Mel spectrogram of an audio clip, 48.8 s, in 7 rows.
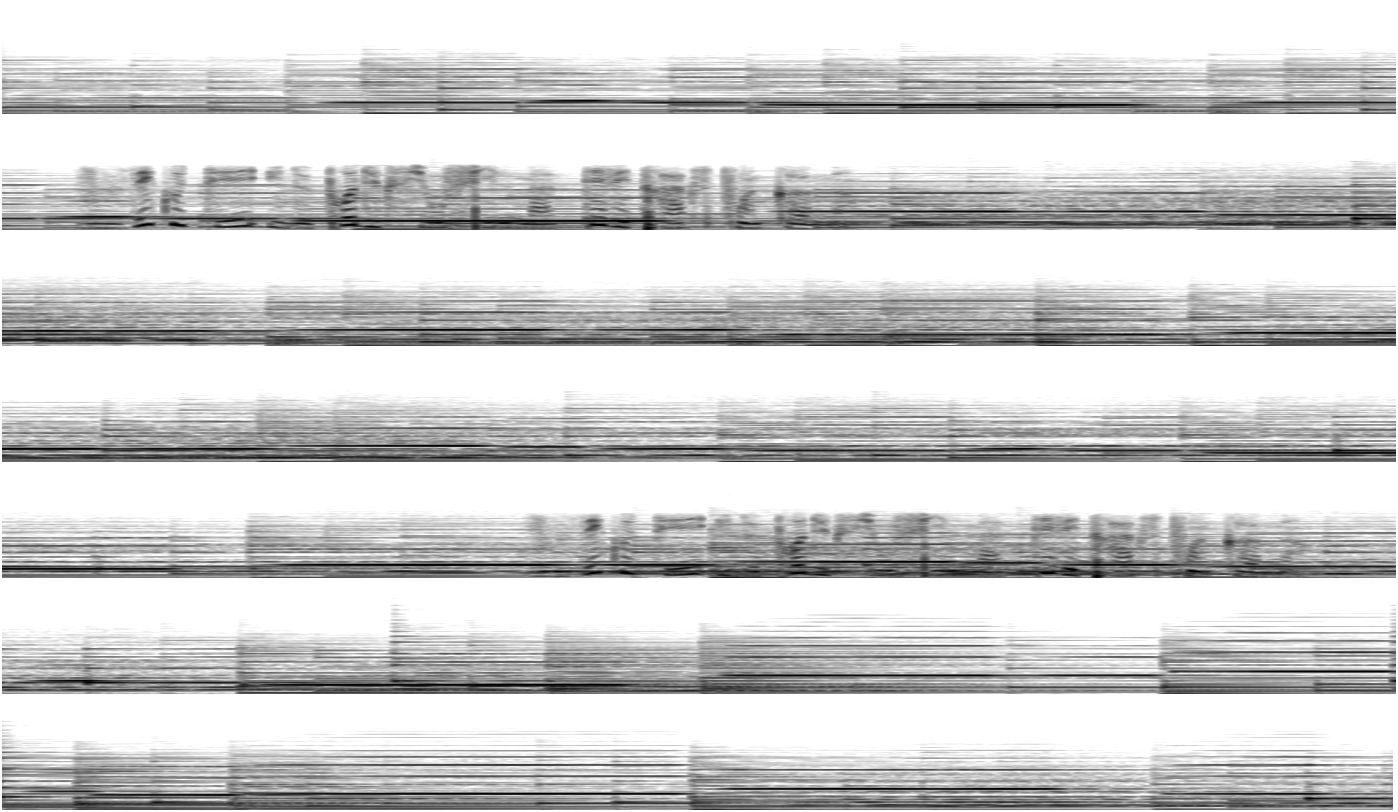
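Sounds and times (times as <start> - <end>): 
Christmas carol: 0.8 - 48.7.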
